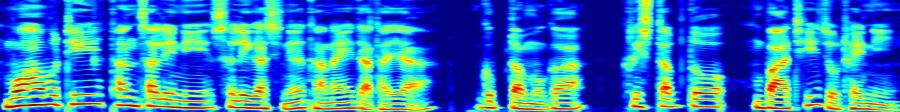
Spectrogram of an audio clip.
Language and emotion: Bodo, neutral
